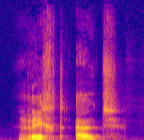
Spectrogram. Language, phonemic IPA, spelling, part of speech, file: Dutch, /ˈrɪxt ˈœyt/, richt uit, verb, Nl-richt uit.ogg
- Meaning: inflection of uitrichten: 1. first/second/third-person singular present indicative 2. imperative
